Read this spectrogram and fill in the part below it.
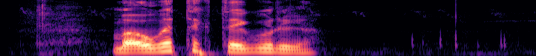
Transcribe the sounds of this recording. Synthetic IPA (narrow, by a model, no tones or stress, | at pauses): mɐʊɣɐt̪ʰɐɡ̚t̪ʰɛjɡʊɾɪɣɐ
